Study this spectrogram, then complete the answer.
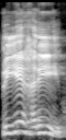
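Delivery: high-pitched call from outside the door. Acted. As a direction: call out to be let in. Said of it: "आवाज़ लगाते हैं".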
